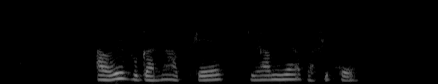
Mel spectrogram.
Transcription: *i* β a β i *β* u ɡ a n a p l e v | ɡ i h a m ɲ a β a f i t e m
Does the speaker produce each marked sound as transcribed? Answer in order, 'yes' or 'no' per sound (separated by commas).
no, no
